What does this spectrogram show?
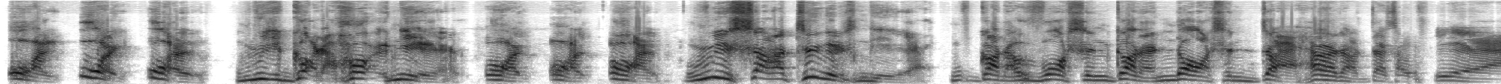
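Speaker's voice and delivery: gruff oafish troll grunting Oi. Pretend. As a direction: play a dim hungry troll. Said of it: "Do it in your troll voice".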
